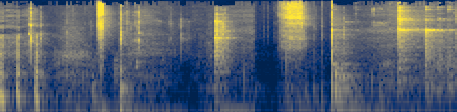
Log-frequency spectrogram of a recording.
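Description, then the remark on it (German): Metallic clinks and knocks of a Bockbier bottle cap being levered off with a lighter, several short sharp taps followed by a bright pop, with glassy rattles in between. “Ah, machst du das mit dem Feuerzeug?”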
